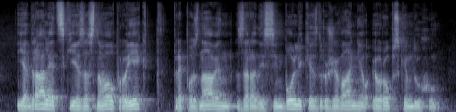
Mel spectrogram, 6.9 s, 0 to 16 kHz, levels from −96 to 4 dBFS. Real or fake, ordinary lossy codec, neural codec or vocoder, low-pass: real; none; none; 14.4 kHz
